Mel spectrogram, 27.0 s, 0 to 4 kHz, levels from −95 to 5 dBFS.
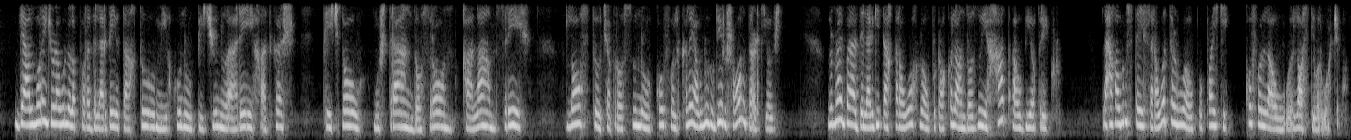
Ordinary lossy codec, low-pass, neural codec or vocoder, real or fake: none; 3.6 kHz; vocoder, 22.05 kHz, 80 mel bands, WaveNeXt; fake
